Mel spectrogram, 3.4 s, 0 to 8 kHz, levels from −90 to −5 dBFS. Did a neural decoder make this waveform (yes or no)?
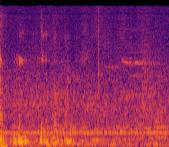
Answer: no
